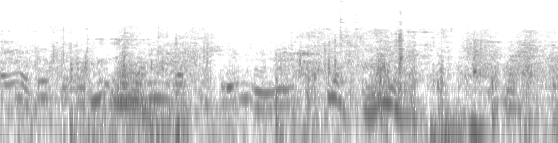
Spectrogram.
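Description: Low, muttered voices and effort grunts from climbers scrambling over granite. A couple of sharp clicks, about two and a half and three seconds in, come from crampon points scraping on the rock.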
